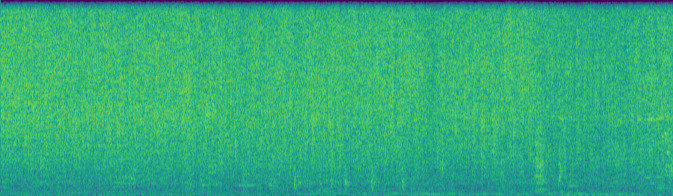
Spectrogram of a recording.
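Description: Shrimp pancake batter frying in a pool of hot oil on a wide flat pan, sizzling steadily.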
